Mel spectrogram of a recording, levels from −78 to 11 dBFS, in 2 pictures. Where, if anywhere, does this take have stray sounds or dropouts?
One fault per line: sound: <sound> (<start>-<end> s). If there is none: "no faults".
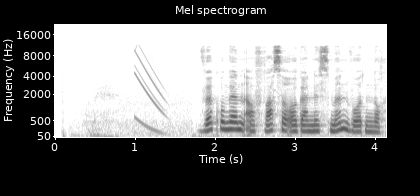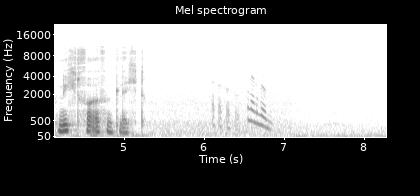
sound: chirp (1.0-1.5 s)
sound: chirp (6.1-6.9 s)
